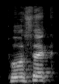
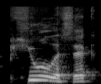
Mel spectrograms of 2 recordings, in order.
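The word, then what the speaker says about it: Pulisic: stop Michael Pula sick Pula sick not pisik pulik is the correct way to pronounce that he's also scored six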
